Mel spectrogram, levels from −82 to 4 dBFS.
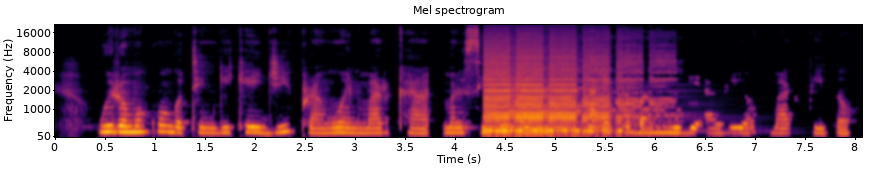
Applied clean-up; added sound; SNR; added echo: classical method spectral subtraction.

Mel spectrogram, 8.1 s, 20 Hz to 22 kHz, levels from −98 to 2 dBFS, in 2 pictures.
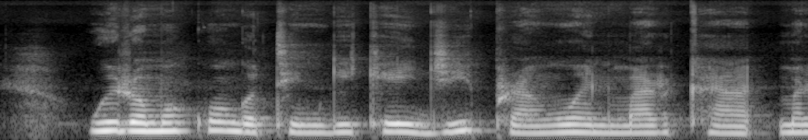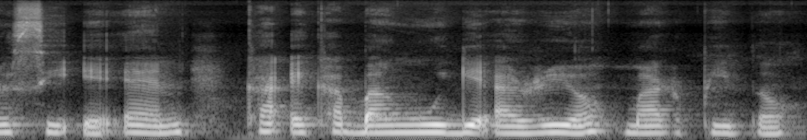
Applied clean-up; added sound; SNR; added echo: none; none; none; none.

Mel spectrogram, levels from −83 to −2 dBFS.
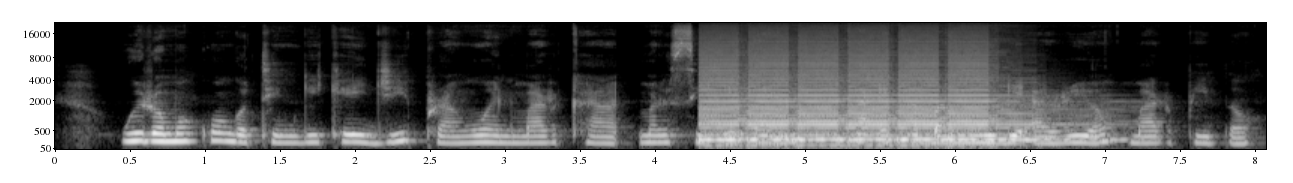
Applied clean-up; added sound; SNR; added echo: none; Alarm; -4 dB; none.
